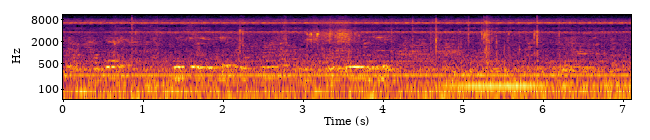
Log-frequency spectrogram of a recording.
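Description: A few faint clicks and a short crinkle of plastic as fine watchmaker's tools work on a Swatch chronograph's hands through a plastic sheet, over a steady high-pitched whine and a low hum.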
